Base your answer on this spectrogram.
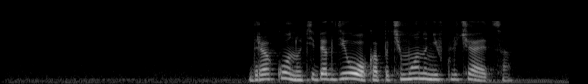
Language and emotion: Russian, neutral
